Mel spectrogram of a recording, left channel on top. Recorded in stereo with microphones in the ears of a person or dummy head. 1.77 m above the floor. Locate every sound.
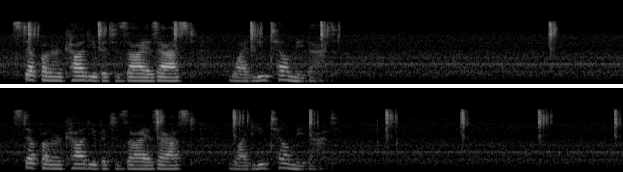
0.1 s a woman speaking: 40° left (ahead or behind), 2.5 m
